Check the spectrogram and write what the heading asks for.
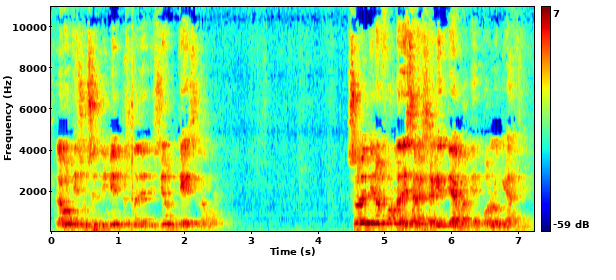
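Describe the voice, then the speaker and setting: A man preaching a sermon, talking fast and emphatically and addressing the listeners directly. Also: sits high, lively intonation, darkish tone. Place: church hall. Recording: echoey hall, voice from far off.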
